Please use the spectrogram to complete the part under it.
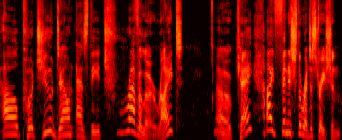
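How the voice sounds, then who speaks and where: An actor playing a courteous, businesslike guild receptionist in a video game, explaining things methodically. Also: male voice, fairly high pitch. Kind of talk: scripted game dialogue.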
